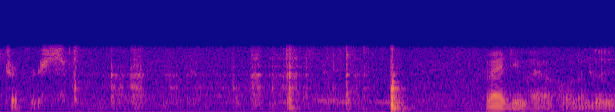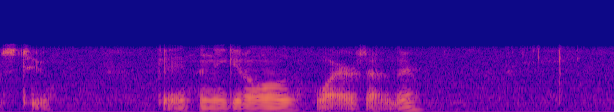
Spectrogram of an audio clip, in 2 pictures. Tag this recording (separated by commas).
Scrape, Speech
